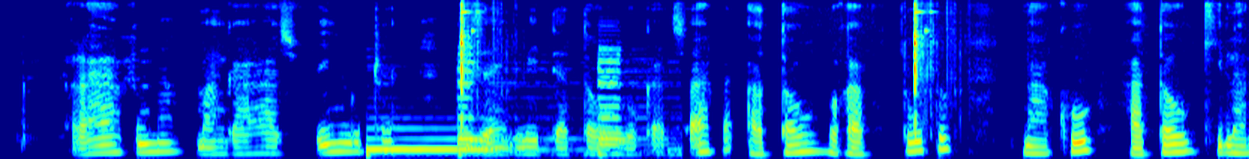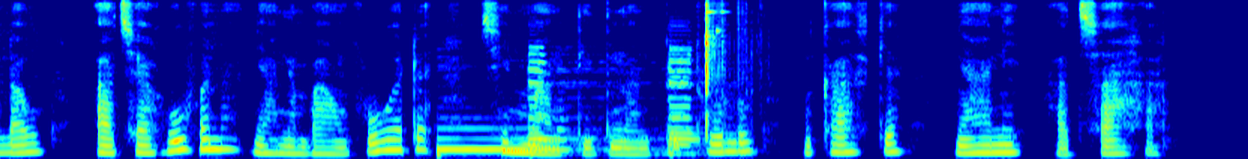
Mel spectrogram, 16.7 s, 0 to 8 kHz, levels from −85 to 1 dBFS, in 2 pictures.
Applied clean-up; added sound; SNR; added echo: none; Shatter + Electric guitar; -2 dB; none.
